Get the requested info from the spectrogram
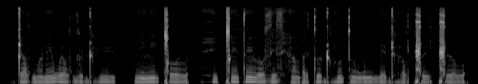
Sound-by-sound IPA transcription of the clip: ʈ i˨ lˠ ɡ õ˨ ɳ ẽ˦ w y˨ lˠ ɡ y˨ ɖʱ y˦˨ | ĩ˨ lʲ ẽ˦ ǀ o˦ l | h i˦ ǀ ẽ˦ t ẽ˦ l o˨ z i˨ z h ẽ˨ lˠ ɽ i˨ t u˦ ɖʱ ũ˦ t ũ˨ w ĩ˨ m e˨ ɖʱ y˨ lˠ ǁ y˨ l ǁ y˦ lˠ

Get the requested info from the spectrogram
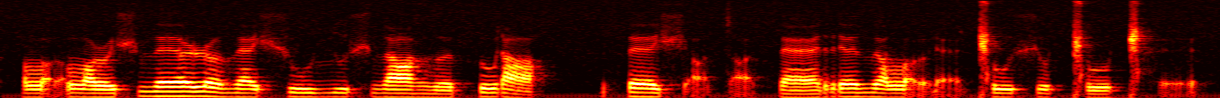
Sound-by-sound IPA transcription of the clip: lˠ ə̰ lˠ ə˞ ʃ ð ɛ ɐ̯ ɭ ʌ ð æ ʃ u ʎ u ʃ ð ɑ ɣ ə θ u ɾ ɑ | θ ɛ ʃ ɑ̰ t ɑ̰ θ æ r ɛ ð ɪ lˠ ə̰ ɾ æ̰ ǁ u ʃ ʊ ǁ ʊ ǁʰ ɛ̰

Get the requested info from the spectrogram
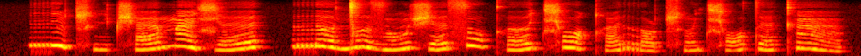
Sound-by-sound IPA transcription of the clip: r i˥˩ ʈ͡ʂʰ i˨ t͡ʃʰ æ˨˥ m æ̃˥˧ ɕ ɛ˨˥ | r ɜ˥˧ ŋ͡ǀ ə˥˧ z ɔ̃˨˥ ʃ ɛ˨˥ s ɔ˥˧ kʰ ɜ˨˥ t͡ɕʰ ɔ˥˩ qʰ ɪ˨˥ r ɒ˨ ʈ͡ʂʰ ə̃˨˥ t͡ɕʰ ɔ˨˥ t ɛ˨˥ kʰ æ̃˥˩

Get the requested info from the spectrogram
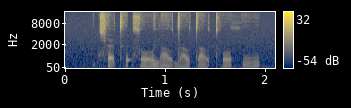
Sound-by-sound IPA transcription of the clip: t͡ɕʰ ɛ̰˦˨ tʰ ɪ˦ ʔ sʰ o˨ ʊ̯ j a˦ ʊ̯ d a˨ ʊ̯ t a˨ ʊ̯ tʰ o˨ θ ũ˦

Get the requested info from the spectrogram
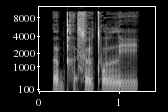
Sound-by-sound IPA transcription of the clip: ə b kʰ ə̰ s ɵ l tʼ o lː i

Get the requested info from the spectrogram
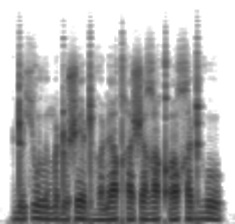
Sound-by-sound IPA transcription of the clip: ɖ ɯ ç u l ɯ m ʌ ɖ o ʃ e ɖʱ ʌ ɳ e qʰ e ʃ ɛ ʁ e qʼ u χ ɛ ɖʱ u

